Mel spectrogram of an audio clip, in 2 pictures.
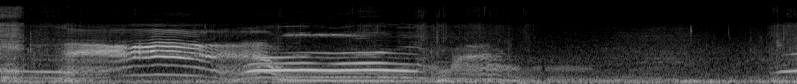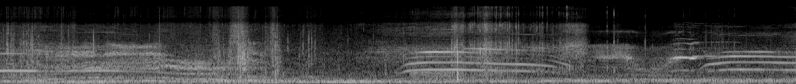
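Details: Ginger cat meows, one cat lying exhausted while a new ginger cat comes back and joins in; repeated arched, wailing meows in bursts, a quieter pause midway, then more rising-and-falling calls over constant low background noise.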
